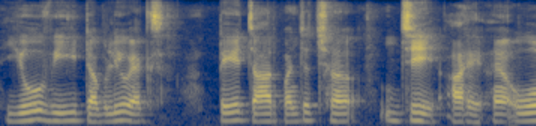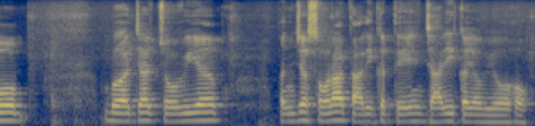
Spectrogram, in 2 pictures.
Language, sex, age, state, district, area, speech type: Sindhi, male, 18-30, Gujarat, Kutch, rural, read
